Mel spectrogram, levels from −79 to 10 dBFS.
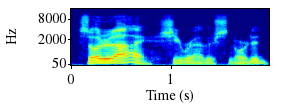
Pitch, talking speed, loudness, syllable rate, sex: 115 Hz, 180 wpm, -16 LUFS, 4.4 syllables/s, male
